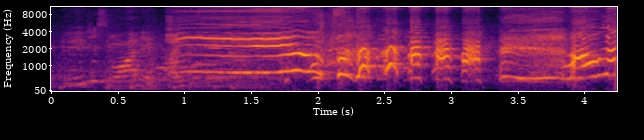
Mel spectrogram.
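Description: Girls giggling and laughing: a drawn-out high vocal note, then a quick run of giggles.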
